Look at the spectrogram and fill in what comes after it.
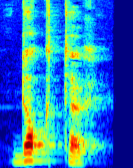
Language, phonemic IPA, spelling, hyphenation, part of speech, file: Dutch, /ˈdɔk.tər/, dokter, dok‧ter, noun, Nl-dokter.ogg
- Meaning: doctor (physician, medical doctor)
